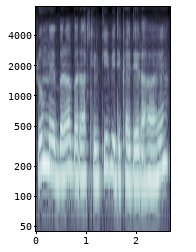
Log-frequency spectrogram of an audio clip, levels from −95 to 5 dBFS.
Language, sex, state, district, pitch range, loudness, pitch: Hindi, male, Arunachal Pradesh, Papum Pare, 150-180 Hz, -13 LUFS, 160 Hz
